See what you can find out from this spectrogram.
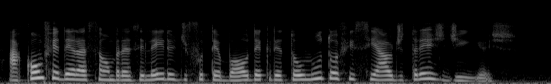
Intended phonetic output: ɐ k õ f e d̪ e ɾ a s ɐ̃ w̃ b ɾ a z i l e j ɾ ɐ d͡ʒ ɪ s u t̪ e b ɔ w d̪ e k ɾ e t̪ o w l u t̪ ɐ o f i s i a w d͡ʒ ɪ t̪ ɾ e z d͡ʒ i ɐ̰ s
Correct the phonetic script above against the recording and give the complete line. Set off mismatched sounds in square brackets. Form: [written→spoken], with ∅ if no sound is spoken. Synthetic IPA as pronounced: ɐ k õ f e d̪ e ɾ a s ɐ̃ w̃ b ɾ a z i l e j ɾ ɐ d͡ʒ ɪ [s→f] u t̪ e b ɔ w d̪ e k ɾ e t̪ o w l u t̪ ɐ o f i s i a w d͡ʒ ɪ t̪ ɾ e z d͡ʒ i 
